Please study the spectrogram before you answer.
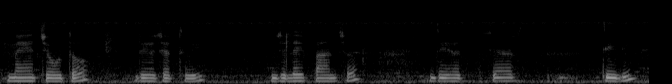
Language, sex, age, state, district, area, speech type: Odia, male, 18-30, Odisha, Koraput, urban, spontaneous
